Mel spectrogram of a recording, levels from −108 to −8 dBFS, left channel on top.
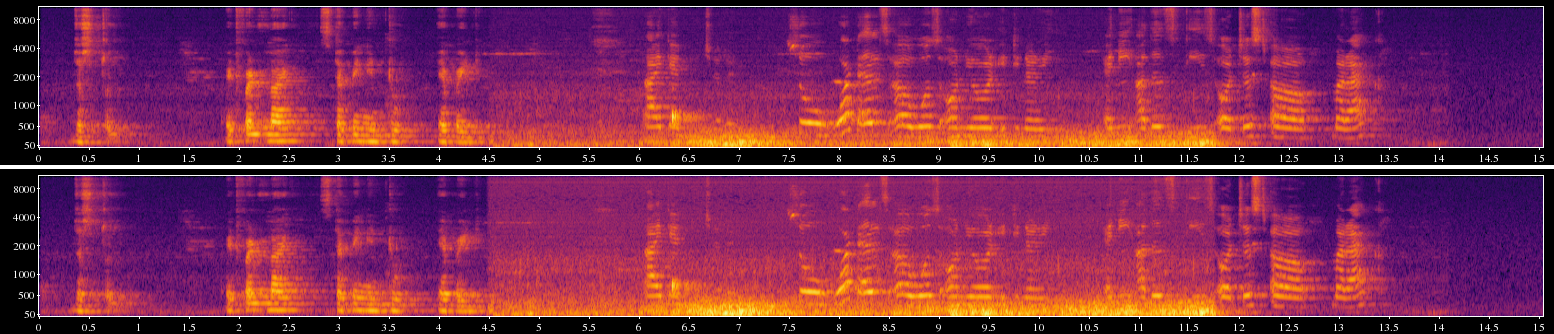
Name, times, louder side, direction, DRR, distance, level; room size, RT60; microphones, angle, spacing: voice 1, 0.3-0.8 1.9-2.5 3.0-3.7 4.0-4.5 5.6-5.7, left 1 dB, 25° left, 4 dB, 1.2 m, -29 dB
sound 1, 4.5-11.8, right 5 dB, 80° right, 0.3 m, -25 dB
voice 2, 6.0-6.4 6.8-7.0 7.5-10.2 10.6-13.3, right 1 dB, 5° right, 8 dB, 0.6 m, -31 dB
20.5 x 12.5 x 2.2 m, 0.98 s
head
